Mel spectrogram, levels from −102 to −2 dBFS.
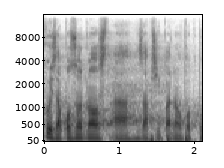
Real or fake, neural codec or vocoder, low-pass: real; none; 14.4 kHz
